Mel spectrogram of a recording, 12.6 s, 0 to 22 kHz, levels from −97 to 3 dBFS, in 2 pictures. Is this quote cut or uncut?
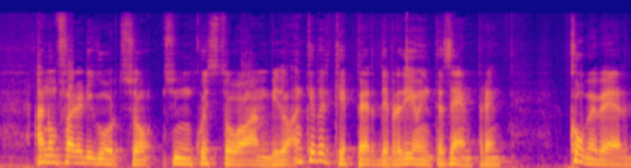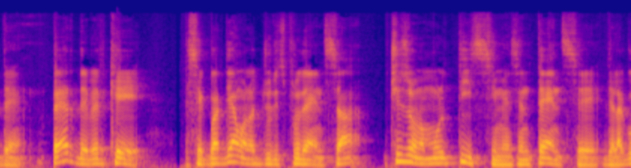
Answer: uncut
